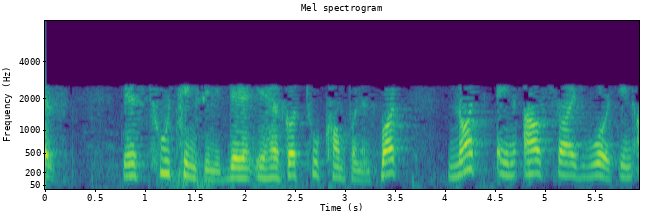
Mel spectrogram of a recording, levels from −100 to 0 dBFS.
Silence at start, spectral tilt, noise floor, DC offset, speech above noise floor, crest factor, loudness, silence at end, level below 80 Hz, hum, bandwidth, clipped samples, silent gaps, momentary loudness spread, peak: 0 s; -15.5 dB/octave; -51 dBFS; under 0.1%; 31 dB; 18 dB; -21 LUFS; 0 s; -54 dBFS; none; 2.7 kHz; under 0.1%; none; 8 LU; -4 dBFS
